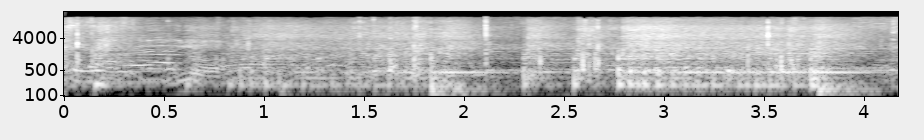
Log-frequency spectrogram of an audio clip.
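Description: Band music with long held notes, broken by short sharp strokes.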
